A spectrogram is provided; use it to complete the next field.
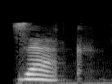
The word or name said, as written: zac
